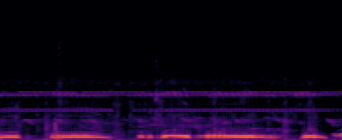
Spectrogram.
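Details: Spotted dove cooing, a lure recording meant to draw quick replies from other doves: soft, mellow coos with a rolling, stuttered middle note and a final falling coo, over faint steady electronic whine.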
